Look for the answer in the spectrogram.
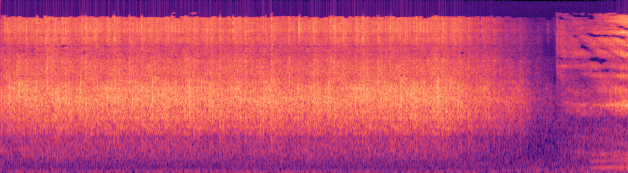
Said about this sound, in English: Um, man, let's get a round of applause going on. Let's get, let's get a round of applause. Let's get, let's get the round of applause going.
